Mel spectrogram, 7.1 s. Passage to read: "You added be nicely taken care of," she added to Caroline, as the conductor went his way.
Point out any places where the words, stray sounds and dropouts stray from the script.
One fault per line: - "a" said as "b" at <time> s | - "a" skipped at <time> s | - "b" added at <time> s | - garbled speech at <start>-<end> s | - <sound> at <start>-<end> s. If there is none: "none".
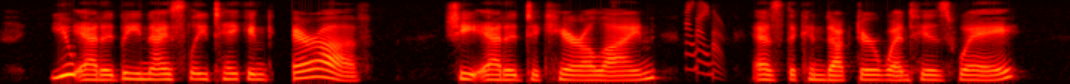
- dropout at 1.8-2.0 s
- chirp at 4.6-4.9 s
